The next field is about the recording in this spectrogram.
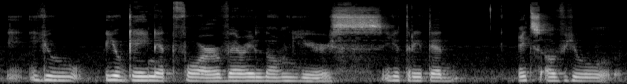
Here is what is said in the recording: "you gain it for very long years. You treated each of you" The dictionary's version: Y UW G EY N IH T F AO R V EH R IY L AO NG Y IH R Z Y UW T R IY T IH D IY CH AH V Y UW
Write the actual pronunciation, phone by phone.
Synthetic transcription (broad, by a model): Y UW G EY N IH T F AO R V EH R IY L AO NG Y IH R S Y UW T R IY T IH D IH S AH V Y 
